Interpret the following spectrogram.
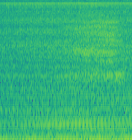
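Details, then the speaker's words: Trane variable-speed heat pump outdoor unit, forced defrost test after limp-mode alert and a low-superheat fault: steady compressor drone with low rumble easing off normally as it enters defrost. "enter you can hear it slowing down so it's going to go into a defrost"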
